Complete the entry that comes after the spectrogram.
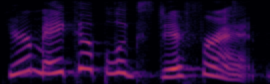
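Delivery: imitating a nosy fifth grader; ten-year-old kid. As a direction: chirp it like a blunt child. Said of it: "ten-year-olds being like".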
